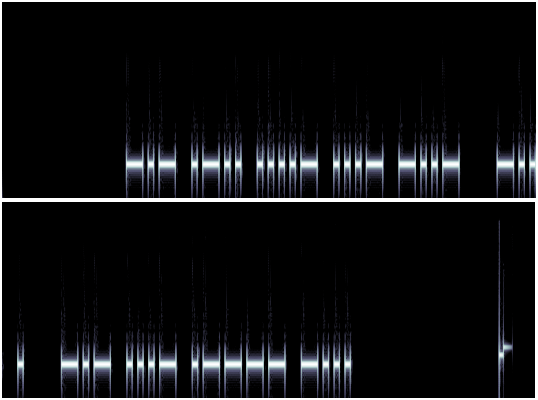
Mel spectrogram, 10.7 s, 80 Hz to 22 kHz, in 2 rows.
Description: Morse code, heard as a keyed tone, about 22 wpm, 700 Hz. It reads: KL4VX DE KV1B
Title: USA Callsign DE Callsign 22wpm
